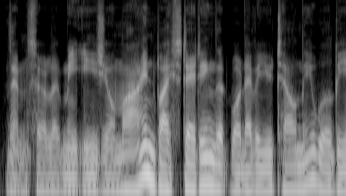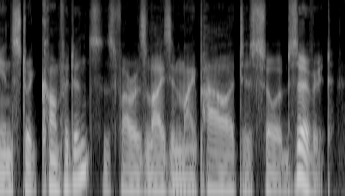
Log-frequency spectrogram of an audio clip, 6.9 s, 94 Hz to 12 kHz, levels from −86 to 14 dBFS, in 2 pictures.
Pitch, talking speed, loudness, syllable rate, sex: 95 Hz, 260 wpm, -19 LUFS, 5.9 syllables/s, male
